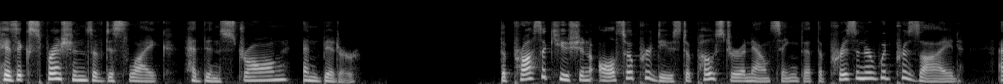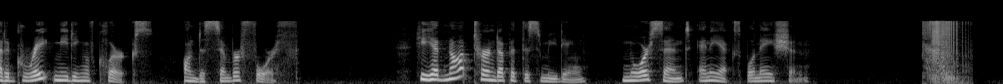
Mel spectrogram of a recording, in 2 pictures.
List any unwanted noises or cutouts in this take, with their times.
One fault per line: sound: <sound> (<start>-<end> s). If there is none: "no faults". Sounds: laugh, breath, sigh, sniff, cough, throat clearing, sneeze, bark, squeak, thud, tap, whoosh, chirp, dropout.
sound: squeak (19.3-19.8 s)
